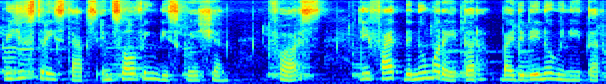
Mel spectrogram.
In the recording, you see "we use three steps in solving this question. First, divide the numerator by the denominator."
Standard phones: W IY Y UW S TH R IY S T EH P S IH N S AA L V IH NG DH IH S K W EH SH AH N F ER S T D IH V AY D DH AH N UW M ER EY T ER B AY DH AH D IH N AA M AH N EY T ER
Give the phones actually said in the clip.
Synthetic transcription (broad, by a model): W IY Y UW S T R IY S T EH P S IH N S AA L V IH NG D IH S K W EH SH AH N F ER S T D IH F AY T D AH N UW M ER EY T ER B AY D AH D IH N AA M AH N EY T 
